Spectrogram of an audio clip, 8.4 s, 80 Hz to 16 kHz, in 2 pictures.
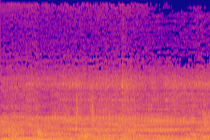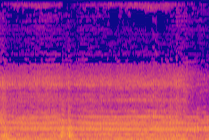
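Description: Hitachi Zaxis 330 hydraulic excavator working: its freshly overhauled diesel engine and hydraulic pump run steadily under load while the boom and bucket move. A few short knocks from the bucket striking rock, the loudest about four and five and a half seconds in.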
